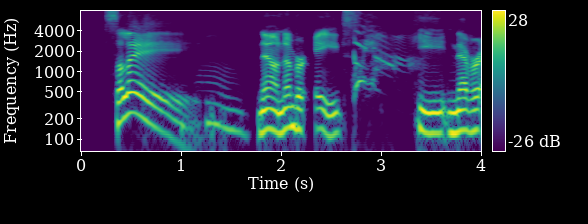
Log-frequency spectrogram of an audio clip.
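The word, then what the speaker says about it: Salai: and then his uh his pupil slay which i think is how you say it here so s-a-l-a-i soleil now number eight he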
